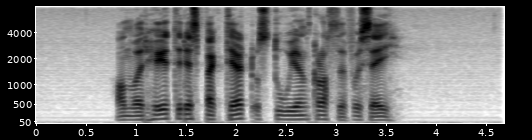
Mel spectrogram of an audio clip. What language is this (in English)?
Norwegian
